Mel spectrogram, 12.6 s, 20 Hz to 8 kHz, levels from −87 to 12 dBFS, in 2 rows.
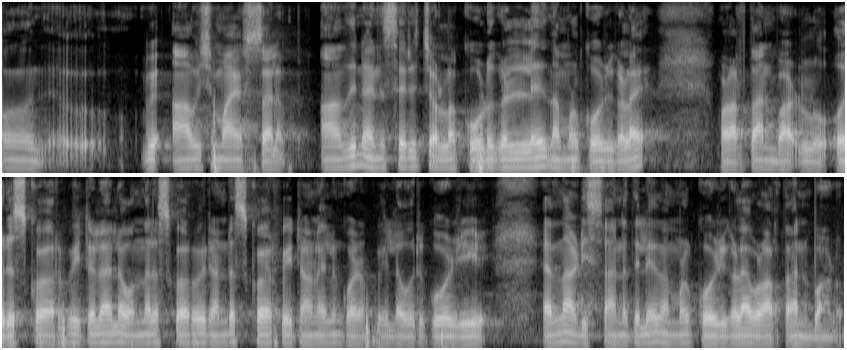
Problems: none marked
